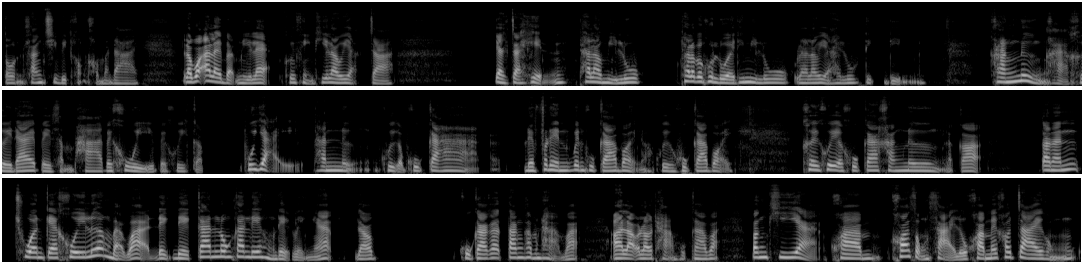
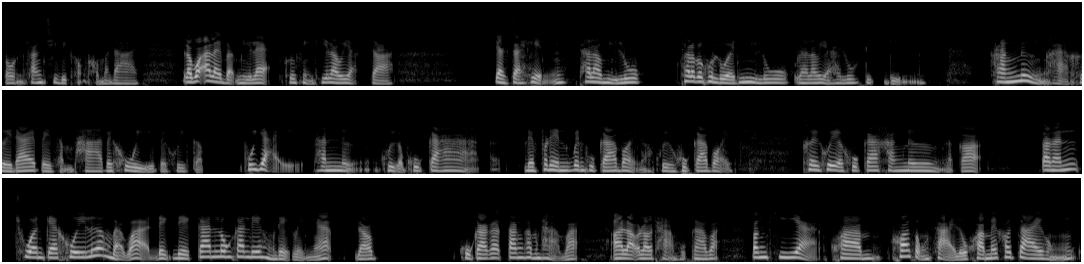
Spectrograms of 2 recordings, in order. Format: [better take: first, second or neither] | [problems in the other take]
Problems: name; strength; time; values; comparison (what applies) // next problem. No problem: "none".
first | muffled; very; fading above 2.5 kHz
